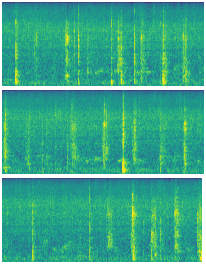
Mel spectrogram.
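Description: Cracked black pepper sizzling in a hot pan for peppered steak, a soft steady fry punctuated by sharp crackling pops and occasional stirring scrapes, with no voices.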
